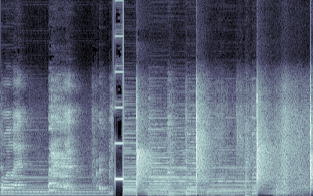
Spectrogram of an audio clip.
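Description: Acoustic guitar: a chord rings under a voice, then a short electronic beep about two seconds in, after which the guitar strums chords that ring out, a new strum roughly every second.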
